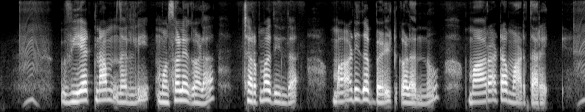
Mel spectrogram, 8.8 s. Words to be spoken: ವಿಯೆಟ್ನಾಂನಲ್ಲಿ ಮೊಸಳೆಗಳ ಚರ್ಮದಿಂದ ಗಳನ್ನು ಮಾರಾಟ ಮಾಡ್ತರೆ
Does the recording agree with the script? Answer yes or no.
no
